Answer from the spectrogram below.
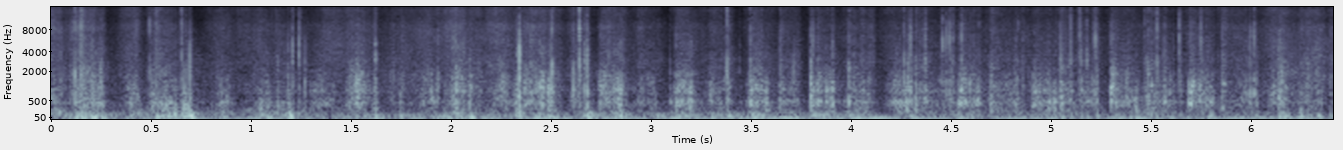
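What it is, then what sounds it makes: Denim jeans being scratched. Fingertips scratch and rub the thick fabric of blue denim jeans held close to the microphone. The result is a dense, continuous stream of rough, crackly scratching with quick bright rasps over a low, muffled rumble.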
